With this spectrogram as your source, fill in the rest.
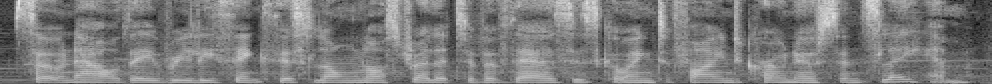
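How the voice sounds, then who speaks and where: A woman voicing a composed, earnest young witch princess in a video game, with formal, measured and courteous phrasing. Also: fairly low pitch, level tone, soft background music, natural voice. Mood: wry, curious.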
